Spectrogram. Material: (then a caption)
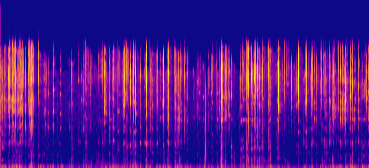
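Metal mesh. A hollow woven metal mesh microphone grille is scratched with long decorated acrylic nails. The result is a quiet, dense run of short, dry scratches and taps with a low rumbling body and faint bright crackle on top.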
